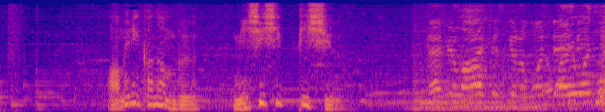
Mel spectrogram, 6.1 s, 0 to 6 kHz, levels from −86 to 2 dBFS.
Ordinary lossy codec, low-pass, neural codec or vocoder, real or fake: MP3, 32 kbps; 5.4 kHz; vocoder, 24 kHz, 100 mel bands, Vocos; fake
